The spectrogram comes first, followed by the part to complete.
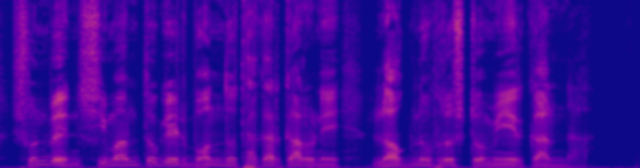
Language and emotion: Bengali, neutral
